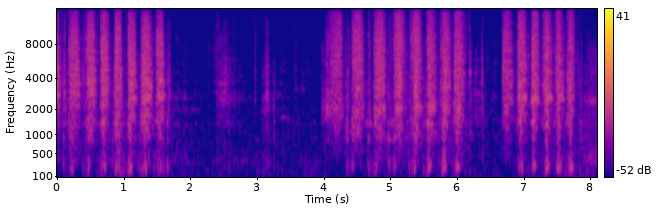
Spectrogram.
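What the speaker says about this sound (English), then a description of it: "I'm going to move on to the 1000 grit sandpaper." Rapid rhythmic wet sanding of a car headlight with 1000 grit sandpaper, loud close scratchy back-and-forth strokes in three bursts separated by short quiet pauses.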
